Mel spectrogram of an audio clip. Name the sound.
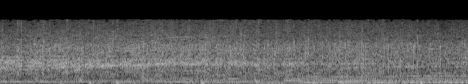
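round of applause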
